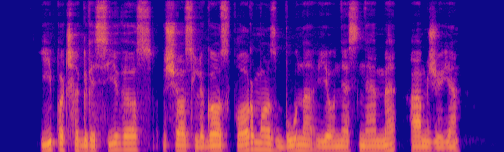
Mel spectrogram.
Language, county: Lithuanian, Utena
